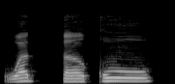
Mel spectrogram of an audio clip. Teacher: Pastikan kita angkat pangkal lidah untuk kita tebalkan qaf ni. Wattaqu. Muncung bibir pun ya juga sebab dia baris depan.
